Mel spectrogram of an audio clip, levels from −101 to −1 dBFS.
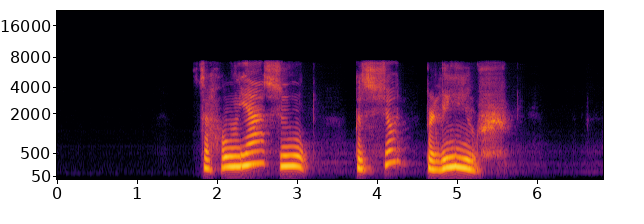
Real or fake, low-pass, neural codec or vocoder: fake; 7.2 kHz; autoencoder, 22.05 kHz, a latent of 192 numbers a frame, VITS, trained on one speaker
